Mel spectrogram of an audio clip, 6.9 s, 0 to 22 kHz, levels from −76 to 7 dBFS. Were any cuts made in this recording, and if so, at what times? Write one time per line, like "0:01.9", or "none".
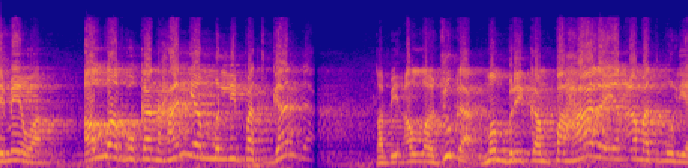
0:03.1

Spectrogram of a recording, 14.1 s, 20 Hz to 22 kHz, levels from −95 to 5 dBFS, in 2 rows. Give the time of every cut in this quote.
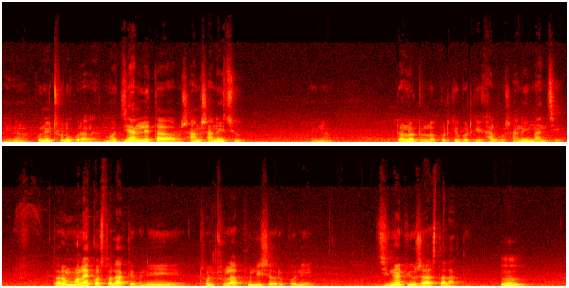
none

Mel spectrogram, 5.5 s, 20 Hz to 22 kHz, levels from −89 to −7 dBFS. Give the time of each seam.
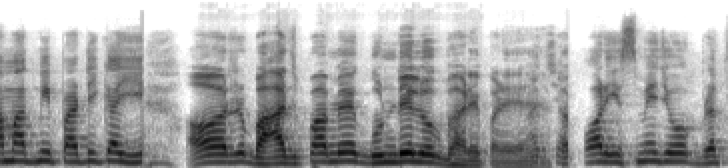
0:01.1
0:04.1

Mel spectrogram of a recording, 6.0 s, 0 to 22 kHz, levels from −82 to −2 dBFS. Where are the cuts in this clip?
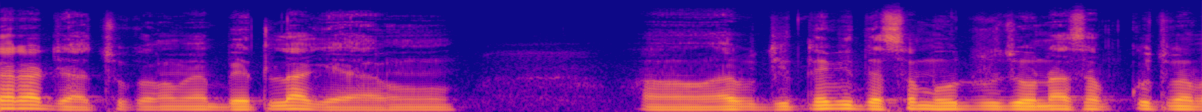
none

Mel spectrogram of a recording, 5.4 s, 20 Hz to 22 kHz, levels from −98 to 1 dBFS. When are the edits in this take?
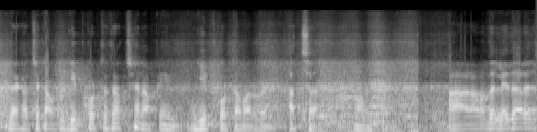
0:04.1

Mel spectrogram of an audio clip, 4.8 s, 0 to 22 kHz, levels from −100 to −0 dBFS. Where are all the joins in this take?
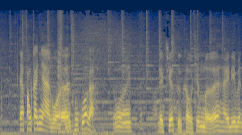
0:02.9

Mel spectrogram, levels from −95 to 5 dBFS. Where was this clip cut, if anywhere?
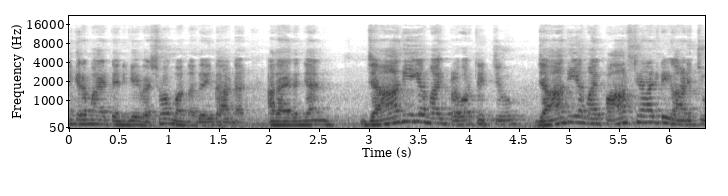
none

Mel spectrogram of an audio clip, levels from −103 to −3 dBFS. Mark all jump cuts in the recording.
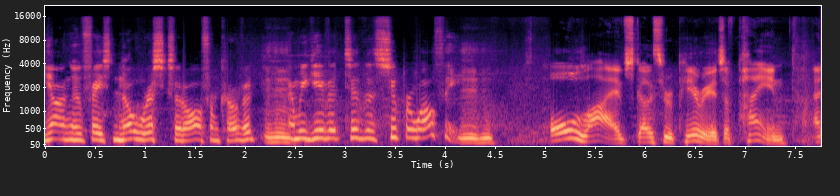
0:04.6

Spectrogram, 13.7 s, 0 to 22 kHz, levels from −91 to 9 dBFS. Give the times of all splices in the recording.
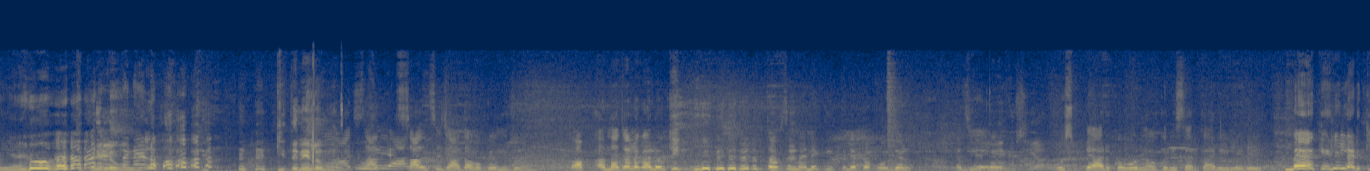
0:03.7
0:10.2

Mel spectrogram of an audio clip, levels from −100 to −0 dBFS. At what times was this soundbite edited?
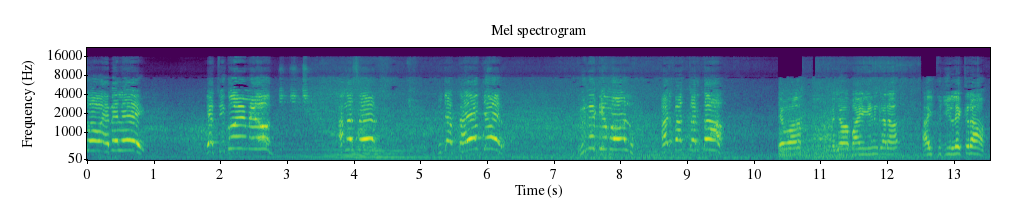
0:10.3
0:10.9
0:12.4

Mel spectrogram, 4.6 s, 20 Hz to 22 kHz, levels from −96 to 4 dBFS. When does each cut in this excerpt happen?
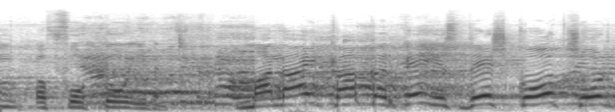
0:01.6

